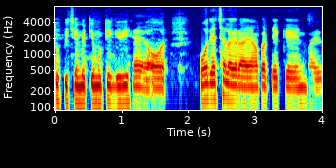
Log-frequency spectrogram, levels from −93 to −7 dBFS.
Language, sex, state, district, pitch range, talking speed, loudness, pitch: Hindi, male, Uttarakhand, Uttarkashi, 120-130 Hz, 285 wpm, -16 LUFS, 125 Hz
